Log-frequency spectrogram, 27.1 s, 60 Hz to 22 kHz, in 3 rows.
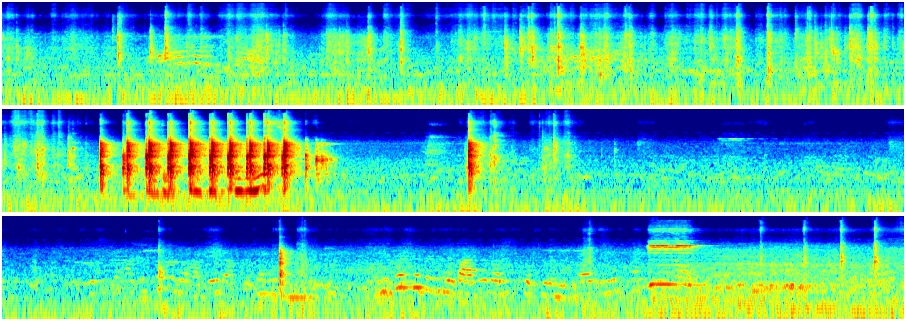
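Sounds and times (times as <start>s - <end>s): sharp knocks on worktop: 10.0s - 12.4s, 13.7s - 14.0s.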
